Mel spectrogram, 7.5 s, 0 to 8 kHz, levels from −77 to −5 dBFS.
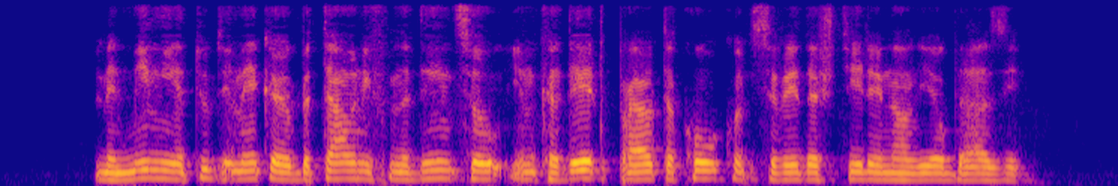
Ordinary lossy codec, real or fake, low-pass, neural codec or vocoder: Opus, 32 kbps; fake; 7.2 kHz; codec, 16 kHz, 1.1 kbps, Voila-Tokenizer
